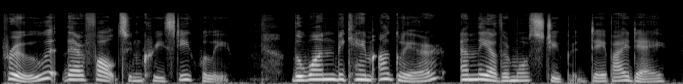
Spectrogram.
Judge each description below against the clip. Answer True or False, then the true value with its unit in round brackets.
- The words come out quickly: False (150 wpm)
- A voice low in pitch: False (185 Hz)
